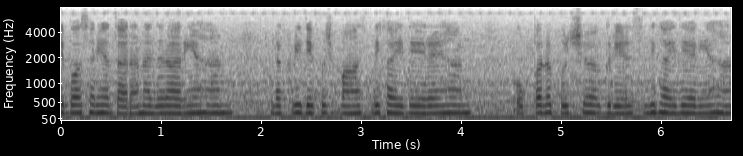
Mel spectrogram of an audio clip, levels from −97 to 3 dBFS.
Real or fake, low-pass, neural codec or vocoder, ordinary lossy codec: fake; none; codec, 16 kHz, 16 kbps, FreqCodec, larger model; none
